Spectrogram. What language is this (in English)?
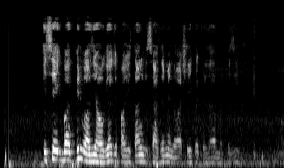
Urdu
